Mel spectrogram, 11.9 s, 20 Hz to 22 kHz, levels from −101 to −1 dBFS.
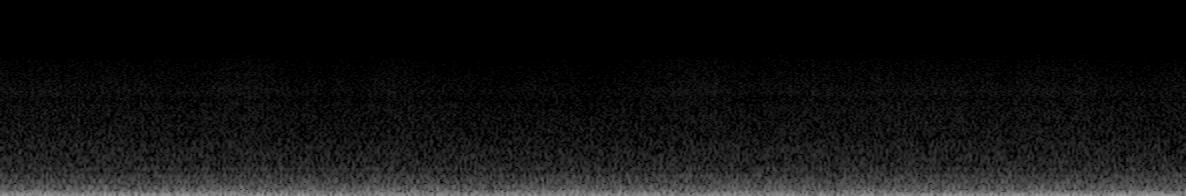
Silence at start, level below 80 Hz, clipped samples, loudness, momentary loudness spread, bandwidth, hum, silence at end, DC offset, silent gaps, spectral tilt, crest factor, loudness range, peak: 0 s; -50 dBFS; under 0.1%; -55 LUFS; 3 LU; 6.6 kHz; none; 0 s; under 0.1%; none; -8 dB/octave; 10 dB; 1 LU; -38 dBFS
